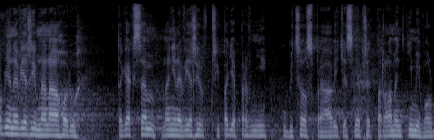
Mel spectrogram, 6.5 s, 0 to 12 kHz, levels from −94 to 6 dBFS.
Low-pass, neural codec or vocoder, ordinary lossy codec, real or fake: 10.8 kHz; none; MP3, 64 kbps; real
